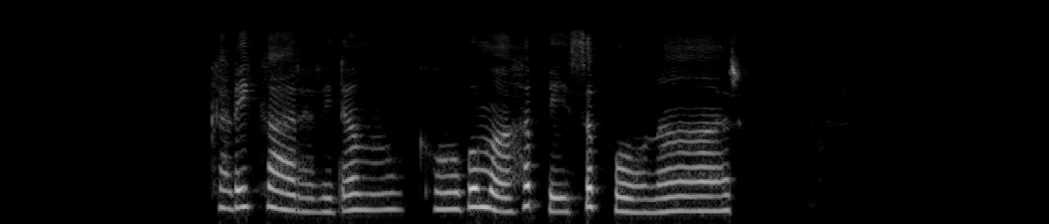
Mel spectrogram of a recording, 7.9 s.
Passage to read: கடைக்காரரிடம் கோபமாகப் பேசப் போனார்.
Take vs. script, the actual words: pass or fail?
pass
